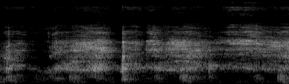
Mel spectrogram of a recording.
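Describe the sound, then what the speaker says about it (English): A spoon stirs sugar into a beetroot and corn pudding mixture, giving soft, close scraping and rubbing with a light clink partway through. "Keep on stirring till the sugar dissolves."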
